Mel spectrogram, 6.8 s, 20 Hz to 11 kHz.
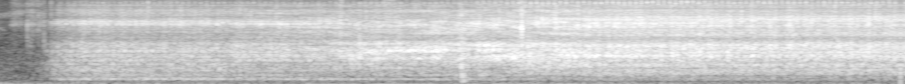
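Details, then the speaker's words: Bafang BBS02 750W 48V mid-drive e-bike motor, about 1600 miles, bench-run after cleaning and regreasing the contaminated drive-shaft bearing: busy whir with rough, fluttering rumble; bearings still need replacing. "as you can hear there's still start bearing rumbling noise which is a bit of a change but obviously that just means that there and used to be replaced"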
